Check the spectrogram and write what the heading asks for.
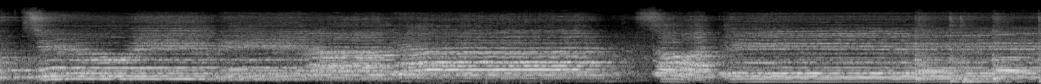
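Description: Youth choir singing together through handheld microphones, in long held notes. The singing drops away briefly about six seconds in, then comes back.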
